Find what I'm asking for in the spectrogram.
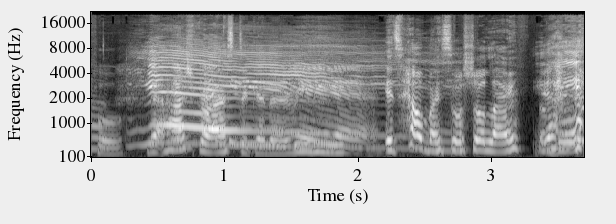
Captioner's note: girls cheering; girls laughing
